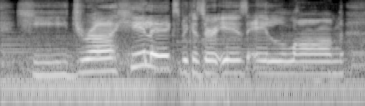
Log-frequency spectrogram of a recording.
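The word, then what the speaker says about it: Hedera helix: those that don't know I mispronounced um hyera Helix English ivy is hedra Helix because there is a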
